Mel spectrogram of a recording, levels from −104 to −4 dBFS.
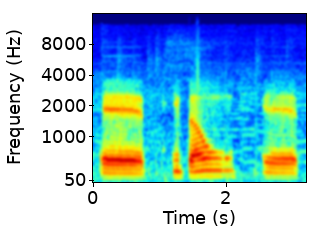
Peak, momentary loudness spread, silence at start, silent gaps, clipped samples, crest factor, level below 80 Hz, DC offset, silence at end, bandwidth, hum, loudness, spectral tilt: -2 dBFS; 17 LU; 0.15 s; none; under 0.1%; 14 dB; -62 dBFS; under 0.1%; 0.15 s; 4.5 kHz; none; -16 LUFS; -8 dB/octave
